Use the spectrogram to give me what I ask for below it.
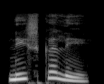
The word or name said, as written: ನಿಷ್ಕಲ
